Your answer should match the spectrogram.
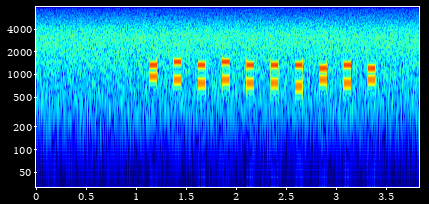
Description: DTMF, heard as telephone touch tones, dialled by machine, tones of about 80 ms. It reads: 0959552757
